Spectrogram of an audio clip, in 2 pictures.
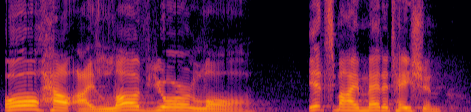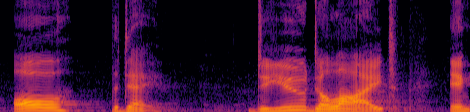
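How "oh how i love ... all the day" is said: very slow, louder, drawn-out devotion; fervent scripture quote. Acted. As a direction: linger on every word with longing. Quotes Psalm 119 with feeling.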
